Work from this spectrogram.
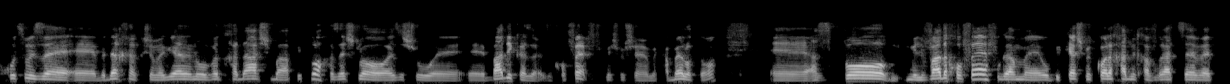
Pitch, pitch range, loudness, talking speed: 120 Hz, 105-135 Hz, -24 LUFS, 150 wpm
